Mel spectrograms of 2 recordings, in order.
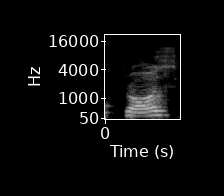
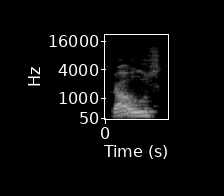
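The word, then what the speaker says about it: Krause: मैं जो again यूज करता हूँ आपका जो क्रॉस का 14th एडिशन है, क्रॉस या लॉट of people call it क्राउज, whichever way you may want it to pronounce.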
